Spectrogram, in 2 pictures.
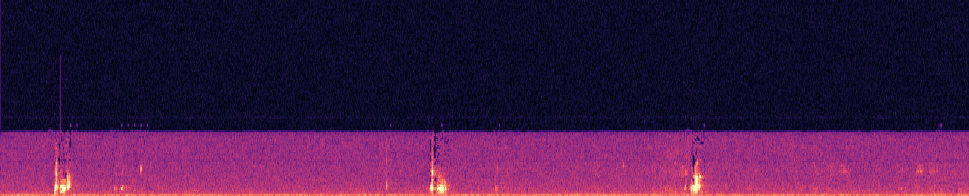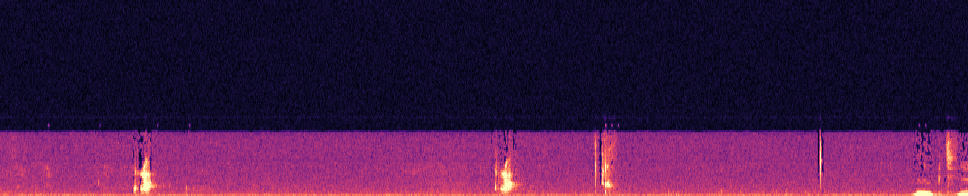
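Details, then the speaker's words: One-day-old newborn boy with hiccups: soft, sharp little clicks, about seven in twenty seconds at irregular intervals; newborn hiccups. "the hiccups already. Just one day old. Think they're done?"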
